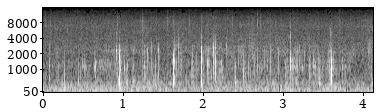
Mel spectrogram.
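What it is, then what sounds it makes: Wooden beads and acorn pieces stirred in a wooden bowl. A wooden spoon scoops and stirs solid wooden beads and acorn pieces in a full wooden bowl. The result is a quiet, irregular patter of short, dry clicks and knocks with almost no ring, rather like light rain.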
